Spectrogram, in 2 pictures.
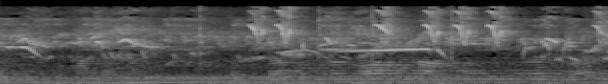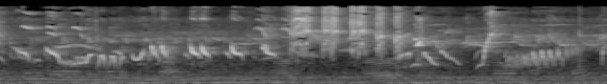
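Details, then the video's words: Champion Bornean white-rumped shamas from Muara Wahau facing off in a contest, with whistled slurs, clear sustained notes and a later burst of loud rhythmic chattering and chips amid other birds. "AKSI BURUNG - BURUNG JUARA MURAI BATU BORNEO "MUARA WAHAU" || FULL ISAIN BESETAN DAN TEMBAKAN"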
